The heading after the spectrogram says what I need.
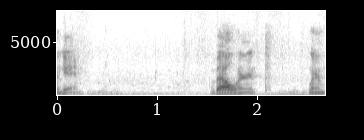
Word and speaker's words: Valorant: or um Halo or just whatever or uh valorian valorient will be another good one no it wouldn't because that game doesn't exist it's DeLorean not a game valorant learn pronunciation oh Lord anyhow sorry yeah I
